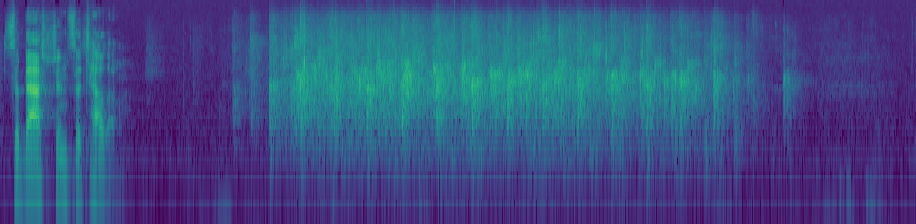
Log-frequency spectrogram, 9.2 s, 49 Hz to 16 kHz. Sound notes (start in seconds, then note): 2.3 applauds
